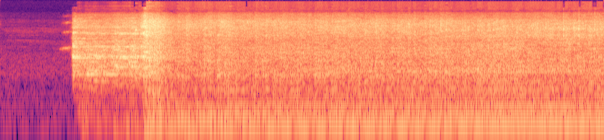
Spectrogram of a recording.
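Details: Factory stock race car engine with the transmission out, floating on its front motor mounts, after fitting the right flywheel, which reduced vibration: quick crank, then a steady, even idle with no knocks or rattles. It sounds healthy.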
